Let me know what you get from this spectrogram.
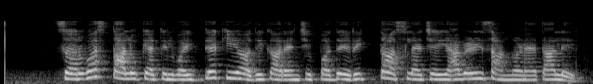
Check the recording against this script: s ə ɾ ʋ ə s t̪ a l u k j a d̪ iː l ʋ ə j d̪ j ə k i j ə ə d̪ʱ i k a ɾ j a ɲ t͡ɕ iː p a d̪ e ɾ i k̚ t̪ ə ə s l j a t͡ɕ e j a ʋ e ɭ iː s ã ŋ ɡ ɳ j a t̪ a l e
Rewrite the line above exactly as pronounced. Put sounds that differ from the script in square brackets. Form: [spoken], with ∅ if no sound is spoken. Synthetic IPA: s ə ɾ ʋ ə [t͡s] t̪ a l u k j a [t̪] iː l ʋ ə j d̪ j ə k i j ə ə d̪ʱ i k a ɾ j a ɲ t͡ɕ iː p [ə] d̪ e ɾ i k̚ t̪ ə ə s l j a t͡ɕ e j a ʋ e ɭ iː s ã ŋ ɡ ɳ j a t̪ a l e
